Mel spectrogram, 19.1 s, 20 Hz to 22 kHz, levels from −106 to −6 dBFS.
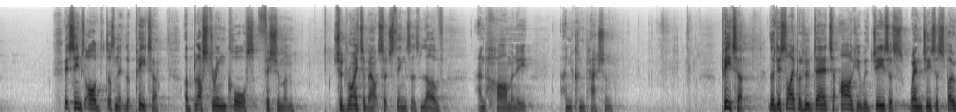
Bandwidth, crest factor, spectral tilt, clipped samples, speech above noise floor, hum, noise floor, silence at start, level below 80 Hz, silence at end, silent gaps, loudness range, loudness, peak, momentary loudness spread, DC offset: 17 kHz; 24 dB; -3 dB/octave; under 0.1%; 42 dB; none; -65 dBFS; 1.1 s; -58 dBFS; 0 s; none; 11 LU; -21 LUFS; 0 dBFS; 17 LU; under 0.1%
